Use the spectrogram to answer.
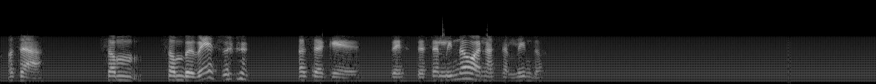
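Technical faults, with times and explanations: Throughout: mains buzz. A steady, raspy buzz sits under the speech at roughly 15 dB below it. Its fundamental is 60 Hz, so it comes from a 60 Hz supply. The rasp comes from sharp switching spikes, such as from a dimmer, rectifier or unshielded run, entering twice per mains cycle. Those spikes build a dense series of harmonics that reach well into the telephone band rather than staying a low hum.
7.88–7.90 s: packet loss with last packet repeated. A 20 ms stretch of audio went missing, and the receiver filled it by replaying the previous packet. That points to a single lost 20 ms packet. The single replayed segment is heard as a small blip.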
